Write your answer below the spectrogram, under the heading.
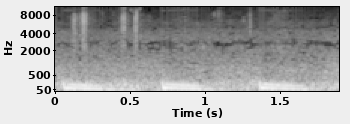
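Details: A school of black drum fish drumming underwater near Madeira Beach, Florida, during mating season: deep, humming bass booms repeated about every two-thirds of a second, like distant music with heavy bass.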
